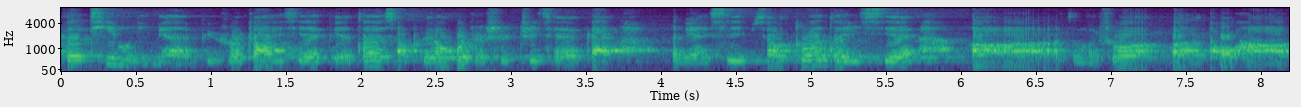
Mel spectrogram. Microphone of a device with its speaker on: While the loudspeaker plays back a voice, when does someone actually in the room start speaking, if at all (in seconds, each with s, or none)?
none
